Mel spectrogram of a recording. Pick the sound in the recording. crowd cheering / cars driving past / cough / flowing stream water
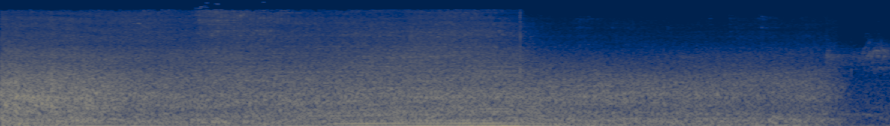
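cars driving past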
